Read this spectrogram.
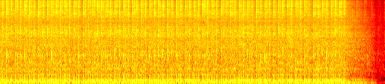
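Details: Harley Sportster V-twin after new Quantum EFI fuel pump and Screaming Eagle plug wires: lumpy, even potato-potato idle with no misses or mechanical clatter, then a clean shut-off; engine healthy.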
